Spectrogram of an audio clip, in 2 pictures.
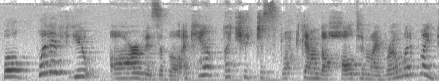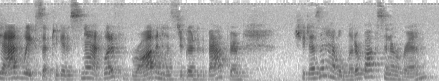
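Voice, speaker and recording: A woman's voice: medium pitch, big pitch swings, normal speed, fairly bright tone. A woman voicing an anxious, exasperated young boy, a big brother, in a children's book read-aloud. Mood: flustered, urgent. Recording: roomy, noticeable background hiss.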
